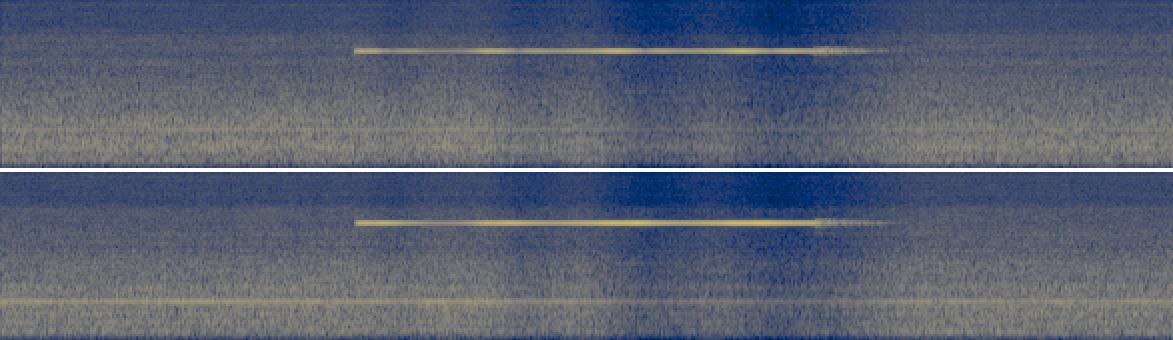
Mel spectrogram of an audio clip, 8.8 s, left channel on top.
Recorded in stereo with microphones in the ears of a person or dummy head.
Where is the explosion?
85° left, 2 m.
